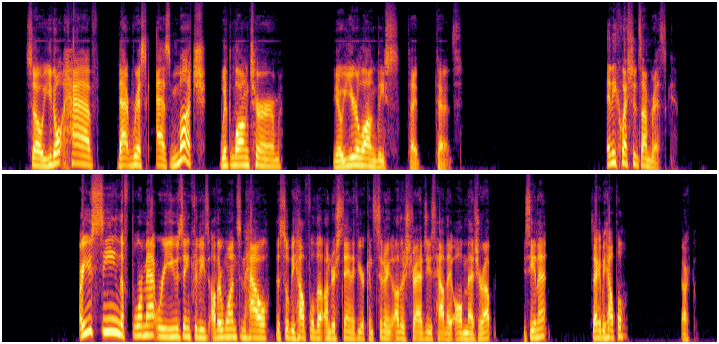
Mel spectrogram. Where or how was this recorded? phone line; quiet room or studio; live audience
live audience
